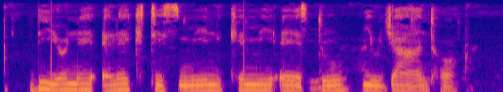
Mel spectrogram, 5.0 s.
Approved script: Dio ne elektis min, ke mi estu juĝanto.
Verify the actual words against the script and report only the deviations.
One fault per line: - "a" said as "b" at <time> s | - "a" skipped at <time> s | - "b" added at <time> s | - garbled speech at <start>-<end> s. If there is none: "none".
none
